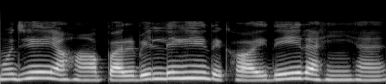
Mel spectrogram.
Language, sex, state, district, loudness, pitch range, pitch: Hindi, female, Chhattisgarh, Jashpur, -14 LUFS, 200-255 Hz, 225 Hz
